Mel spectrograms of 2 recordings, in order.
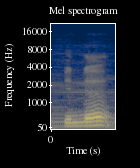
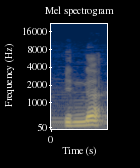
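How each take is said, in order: The two takes are said the same way.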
